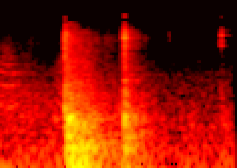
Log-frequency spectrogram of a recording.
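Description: A bathroom door is pushed shut with a solid thud, followed a moment later by a second, lighter knock as it settles into the frame.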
